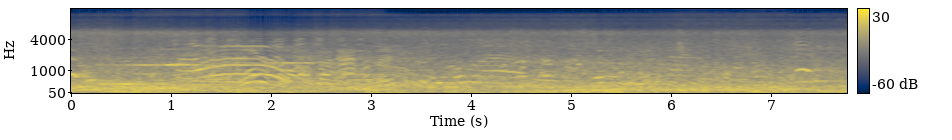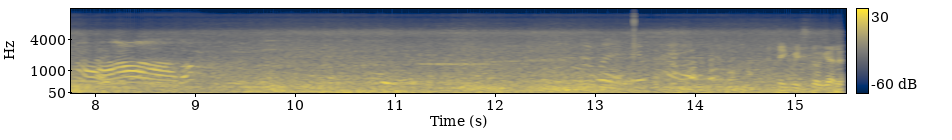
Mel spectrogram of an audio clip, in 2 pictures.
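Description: Young people shout and squeal with excitement nearby.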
